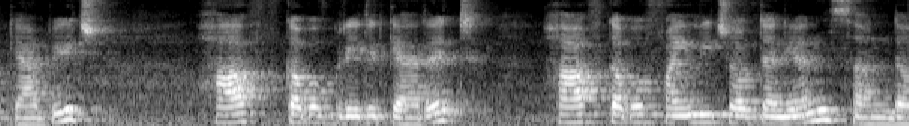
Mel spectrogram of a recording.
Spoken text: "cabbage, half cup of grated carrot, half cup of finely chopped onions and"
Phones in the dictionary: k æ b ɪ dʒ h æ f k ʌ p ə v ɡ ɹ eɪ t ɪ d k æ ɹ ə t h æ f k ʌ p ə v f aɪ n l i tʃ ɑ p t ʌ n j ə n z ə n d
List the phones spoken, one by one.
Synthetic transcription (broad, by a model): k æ b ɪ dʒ h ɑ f k ʌ p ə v ɡ ɹ eɪ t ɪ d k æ ɹ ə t h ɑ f k ʌ p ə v f aɪ n l i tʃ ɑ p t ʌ n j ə n s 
